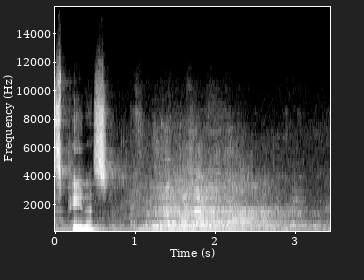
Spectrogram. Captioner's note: audience laughs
